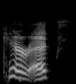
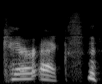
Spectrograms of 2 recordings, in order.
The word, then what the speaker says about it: Carex: uh so yeah so imagine the word care with an x on the end of it that's right well care X that's right we've also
